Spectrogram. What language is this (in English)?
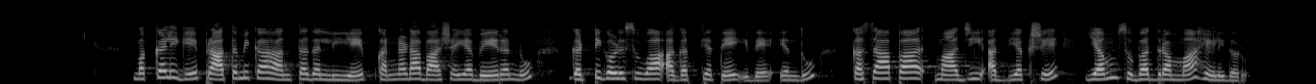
Kannada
